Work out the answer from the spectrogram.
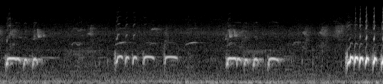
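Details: Zebra doves singing in the wild as a lure for other doves: short groups of rolling cooing notes at spaced intervals, a louder, denser trill at the end.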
